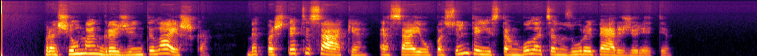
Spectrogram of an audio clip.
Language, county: Lithuanian, Utena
